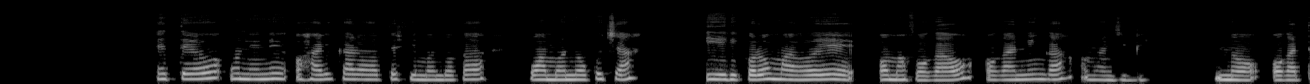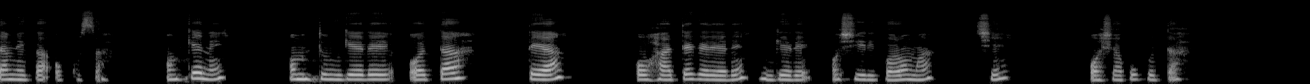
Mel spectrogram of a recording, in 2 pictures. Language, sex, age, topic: Oshiwambo, female, 25-35, agriculture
